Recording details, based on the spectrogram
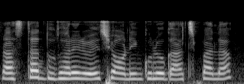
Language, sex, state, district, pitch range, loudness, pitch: Bengali, female, West Bengal, Alipurduar, 255-275 Hz, -16 LUFS, 265 Hz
